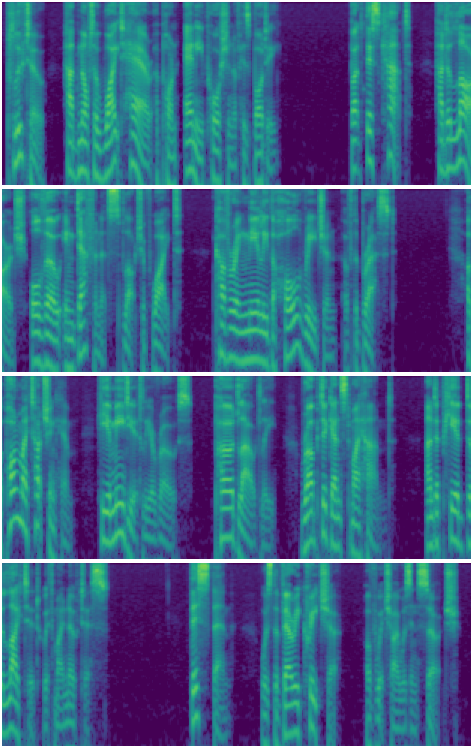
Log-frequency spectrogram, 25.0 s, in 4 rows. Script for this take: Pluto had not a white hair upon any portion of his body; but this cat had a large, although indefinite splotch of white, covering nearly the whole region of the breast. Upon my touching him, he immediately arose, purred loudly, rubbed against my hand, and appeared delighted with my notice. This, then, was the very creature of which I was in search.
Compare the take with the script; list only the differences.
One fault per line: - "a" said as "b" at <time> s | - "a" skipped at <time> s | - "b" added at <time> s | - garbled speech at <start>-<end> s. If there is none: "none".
none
